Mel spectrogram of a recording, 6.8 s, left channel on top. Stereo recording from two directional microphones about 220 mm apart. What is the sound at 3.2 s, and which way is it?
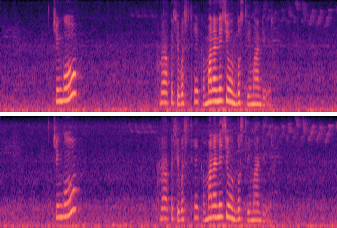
A woman's voice, 30° left (ahead or behind).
